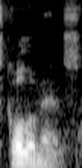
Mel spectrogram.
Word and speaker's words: Scholomance: So like if you do like sometimes they do these time walking events where you go back and do old dungeons, and Scholomance is there with the or Scholomance, however you pronounce it. I think it's Scholomance. That's how you pronounce it.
